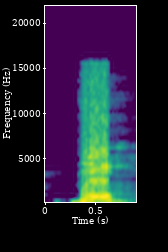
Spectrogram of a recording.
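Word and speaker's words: warm: काफी सारे वर्ड्स ऐसे हैं जिसमें ए लग रहा है। लेकिन ए का मतलब यह नहीं है कि मैं उसको अ की तरह प्रोनाउंस करूं। उसका मतलब है ओ वॉर्म वॉर।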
